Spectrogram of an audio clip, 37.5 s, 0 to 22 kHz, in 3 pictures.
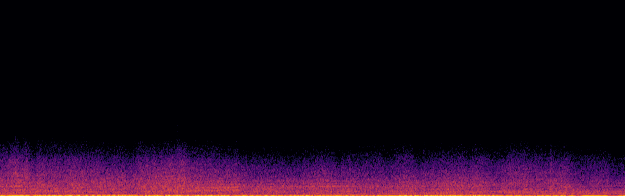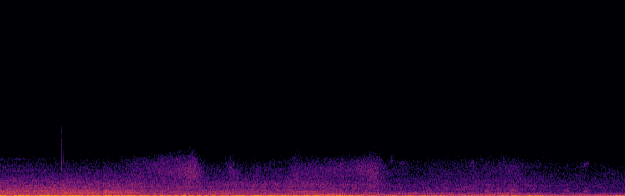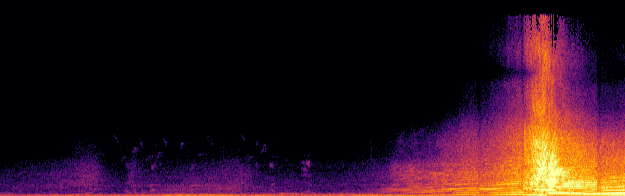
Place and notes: Scarborough, UK - motorcycle road racing 2012 ...
600-650cc twins practice ... Ian Watson Spring Cup ... Olivers Mount ... Scarborough ... binaural dummy head ... grey breezy day ...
